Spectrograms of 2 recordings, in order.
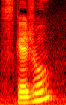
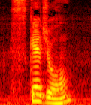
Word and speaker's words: schedule: La pronunciación de la S debe de comenzar desde la S. Schedule. Schedule, no schedule.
